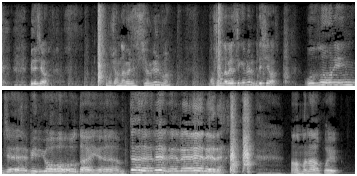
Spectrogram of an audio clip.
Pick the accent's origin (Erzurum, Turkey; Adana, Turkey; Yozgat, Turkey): Yozgat, Turkey; Ben Yozgatlıyım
